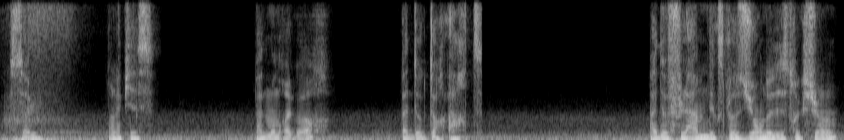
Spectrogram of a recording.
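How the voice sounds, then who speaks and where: A man's voice: fairly low pitch, takes it slowly, long pauses, darkish tone, slight background noise. A man narrating a scripted story dramatically, in short, brooding, suspenseful phrases. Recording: music behind the voice.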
